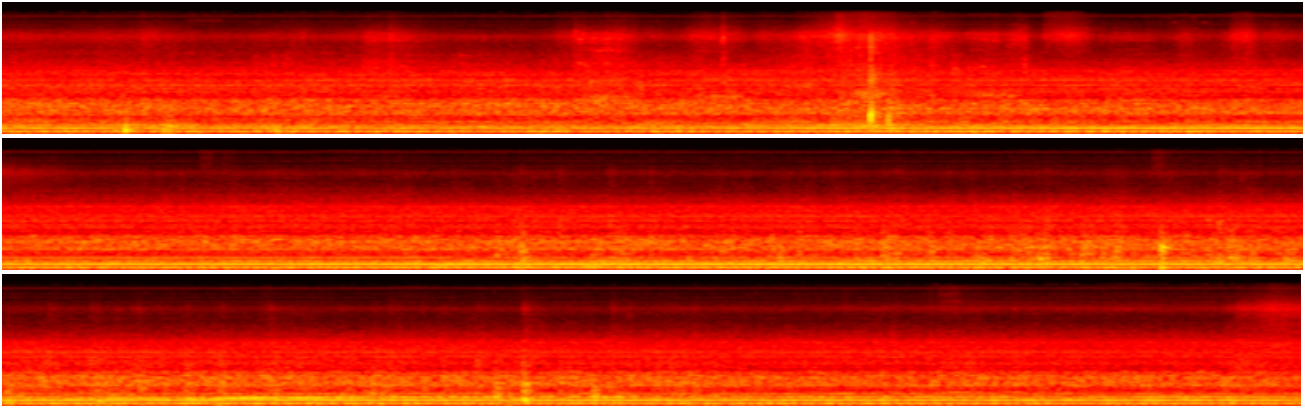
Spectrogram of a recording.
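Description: A front-loading washing machine hums as its motor turns the drum.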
